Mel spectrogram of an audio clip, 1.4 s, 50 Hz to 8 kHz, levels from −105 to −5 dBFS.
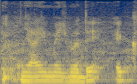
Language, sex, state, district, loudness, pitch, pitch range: Marathi, male, Maharashtra, Nagpur, -14 LUFS, 120 Hz, 115-125 Hz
